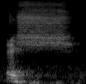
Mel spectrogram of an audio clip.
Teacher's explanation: unit 16 the voiceless palatal fricative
